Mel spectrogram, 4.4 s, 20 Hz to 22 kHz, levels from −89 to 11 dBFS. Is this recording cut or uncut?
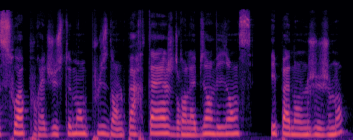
cut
